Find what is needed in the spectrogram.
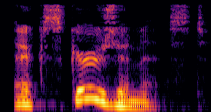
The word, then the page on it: excursionist: British English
